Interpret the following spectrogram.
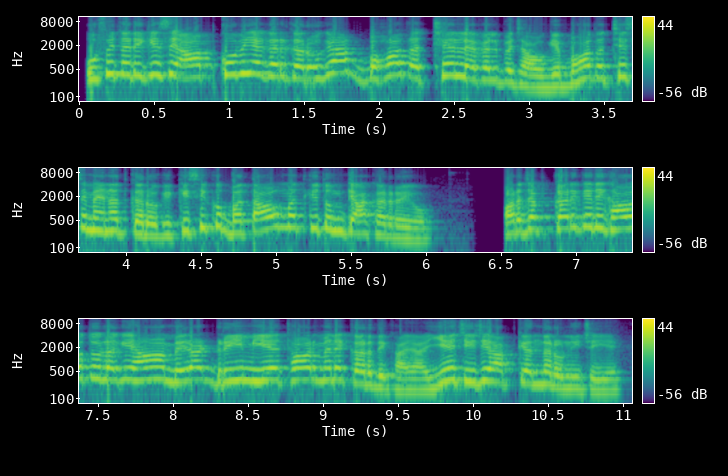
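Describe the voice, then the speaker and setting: A man's voice: very high-pitched, animated, brisk. A young man with an Indian accent, an online teacher giving earnest, coaxing study advice straight to his students. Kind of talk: motivational study advice talk.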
